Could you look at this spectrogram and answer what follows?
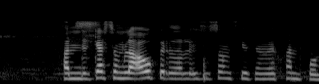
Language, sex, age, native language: Icelandic, male, 11, Icelandic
